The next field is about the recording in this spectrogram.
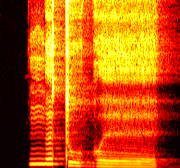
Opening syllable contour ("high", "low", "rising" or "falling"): high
